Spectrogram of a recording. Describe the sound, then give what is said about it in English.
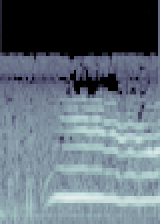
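A single drawn-out meow from a cat named Minerva as she is let out of a bag, fairly loud, rising briefly at the start and then holding a steady, slightly wavering pitch for over a second, with no talking. “then maybe my cat can hide out here for the day”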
